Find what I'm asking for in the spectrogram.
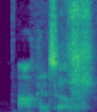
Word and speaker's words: Arkansas: It is in Arkansas, USA. I think that's how you pronounce it. – Arkansas.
